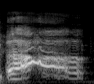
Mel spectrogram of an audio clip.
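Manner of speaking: very high, loud shriek; long piercing cartoon scream; outraged scream. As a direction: scream it out in protest. Outraged after being punched.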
